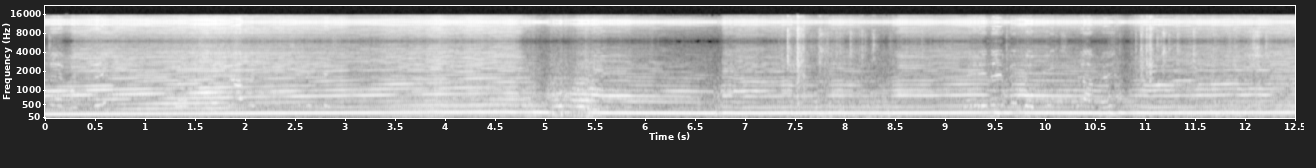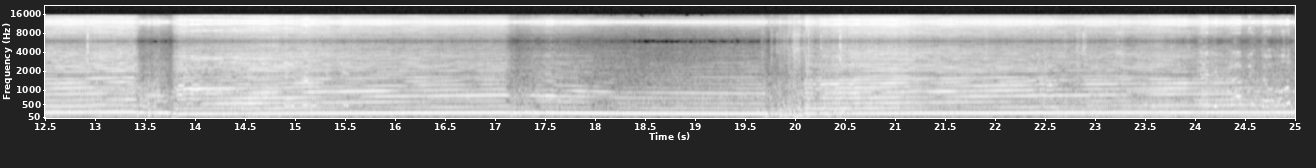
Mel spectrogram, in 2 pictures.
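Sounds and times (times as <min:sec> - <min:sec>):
car engine at high revs: 0:00.0 - 0:25.0.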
